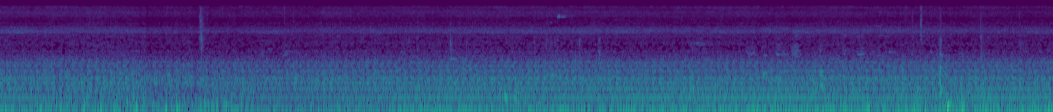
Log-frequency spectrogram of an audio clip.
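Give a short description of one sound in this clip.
A drilling rig's diesel engine runs with a steady loud drone.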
